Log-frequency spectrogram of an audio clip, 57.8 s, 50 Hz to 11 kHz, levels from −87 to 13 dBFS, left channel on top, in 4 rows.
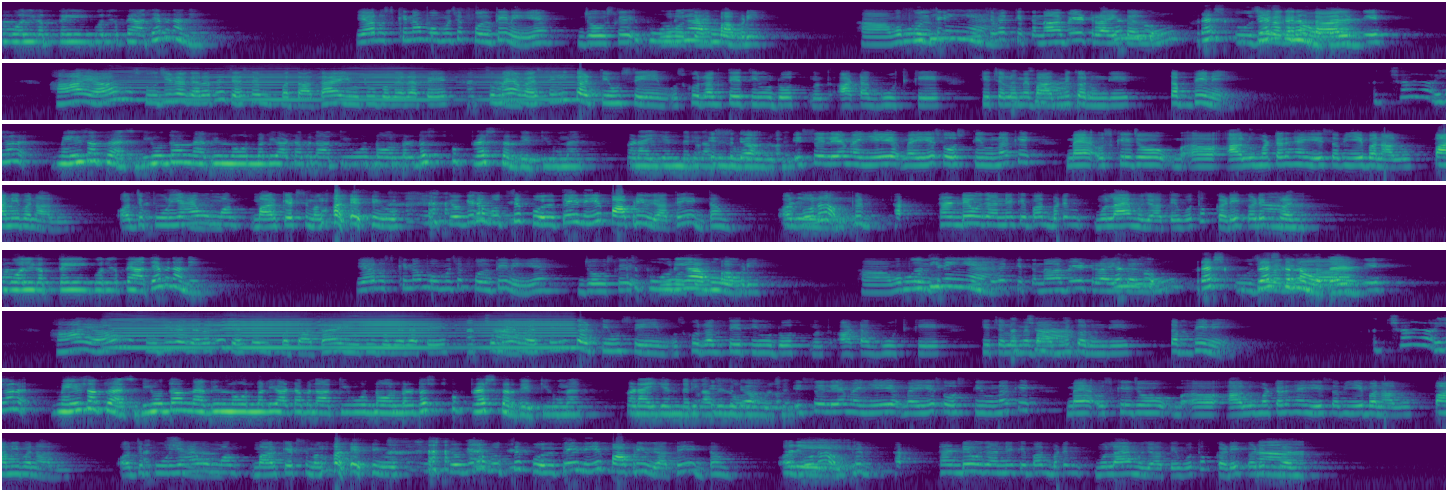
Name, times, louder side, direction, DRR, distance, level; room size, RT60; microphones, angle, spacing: voice 1, 0.0-2.0 6.5-7.4 9.0-10.0 11.1-11.5 12.0-12.3 12.6-13.6 19.1-19.6 24.8-25.1 28.4-34.7 35.1-36.8 45.1-45.4 47.6-47.7 48.0-48.2 51.1-51.9 55.9-56.3, right 4 dB, 90° right, 1.0 m, -26 dB
voice 2, 3.5-7.6 8.6-11.8 12.3-13.8 14.9-18.9 19.3-23.9 24.2-25.7 26.1-26.8 35.9-36.5 36.8-39.2 39.5-44.0 44.5-50.6 51.1-52.4 52.7-56.3, left 4 dB, 40° left, 0.6 m, -28 dB
Bowed string instrument, 15.4-20.4, right 7 dB, 30° right, 0.4 m, -33 dB
14.0 x 9.2 x 7.6 m
head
